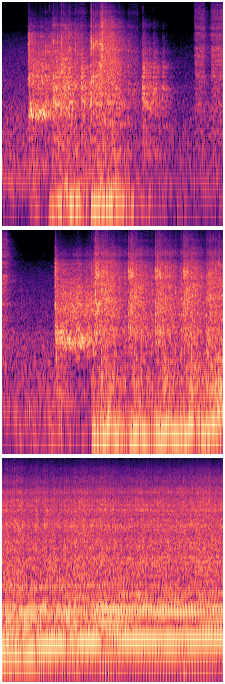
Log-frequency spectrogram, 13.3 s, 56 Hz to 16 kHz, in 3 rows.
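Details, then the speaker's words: Former 1970 Dodge Charger racecar being revived, battery charged only about five minutes after clicking and clutch troubles: several cranking bursts, then it catches and settles into a steady deep even run; starts and runs fine. "Yeah! It runs! It's alive! Runs and sounds like all of maybe 250 horse, if that, we'll see."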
